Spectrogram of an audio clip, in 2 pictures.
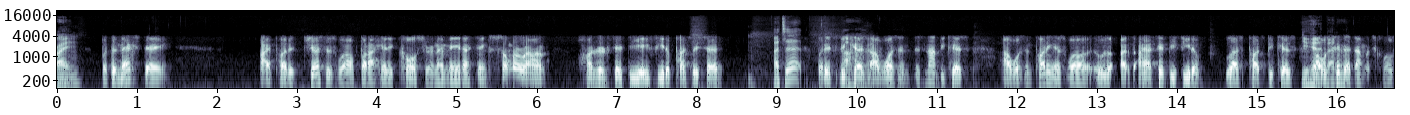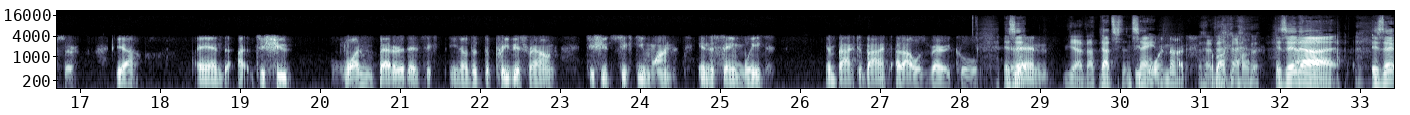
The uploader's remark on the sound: Calls From Vegas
